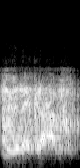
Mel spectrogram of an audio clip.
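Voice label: Hungarian aircraft damaged mood low, speech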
